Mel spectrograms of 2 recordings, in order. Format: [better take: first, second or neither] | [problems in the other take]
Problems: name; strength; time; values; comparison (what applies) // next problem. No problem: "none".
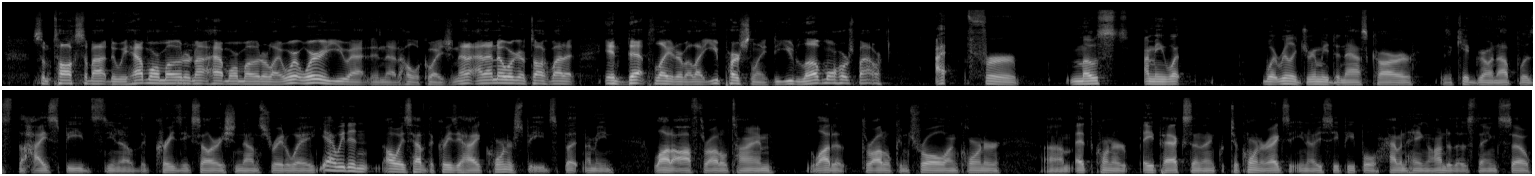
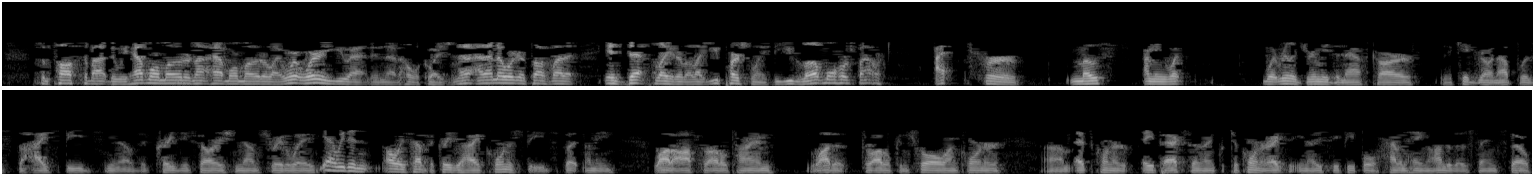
first | garbled, watery; badly; nothing above 3 kHz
